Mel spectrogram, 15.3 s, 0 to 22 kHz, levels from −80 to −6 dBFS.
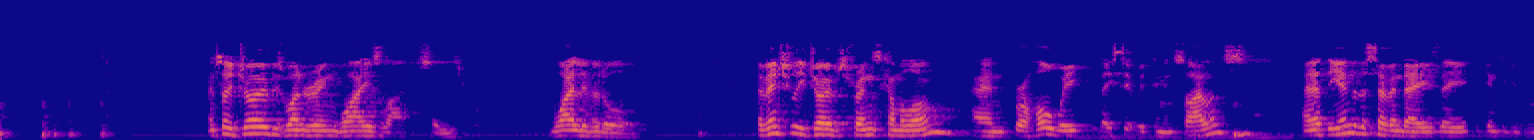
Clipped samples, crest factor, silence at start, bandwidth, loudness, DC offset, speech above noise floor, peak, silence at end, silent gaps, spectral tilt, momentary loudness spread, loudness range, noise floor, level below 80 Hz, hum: under 0.1%; 22 dB; 0 s; 6.2 kHz; -35 LUFS; under 0.1%; 43 dB; -16 dBFS; 0 s; none; -2 dB/octave; 17 LU; 4 LU; -79 dBFS; -78 dBFS; none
